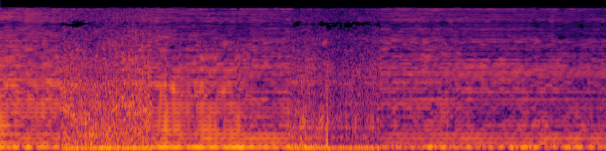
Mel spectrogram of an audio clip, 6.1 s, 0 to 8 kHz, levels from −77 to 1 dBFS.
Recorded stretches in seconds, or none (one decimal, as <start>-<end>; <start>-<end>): 0.6-1.5; 2.9-3.8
